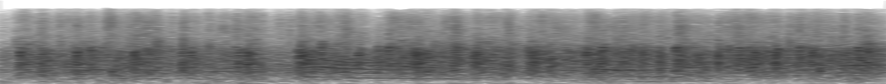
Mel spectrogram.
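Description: Crowd applause at a live album presentation: thick, steady clapping runs for over four seconds, dipping briefly near the middle before resuming at full strength, with no speech on top.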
